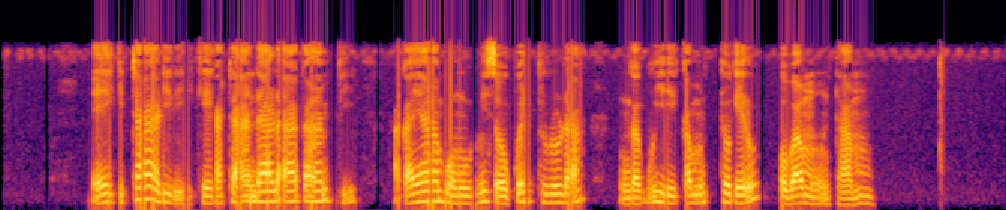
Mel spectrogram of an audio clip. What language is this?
Ganda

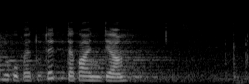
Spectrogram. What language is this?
Estonian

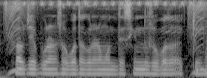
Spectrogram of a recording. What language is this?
Bangla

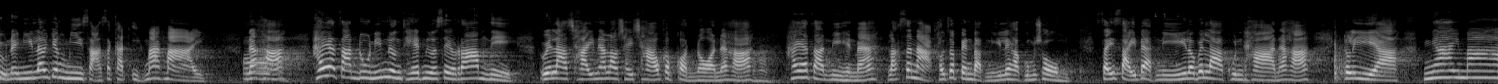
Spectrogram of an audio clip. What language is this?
Thai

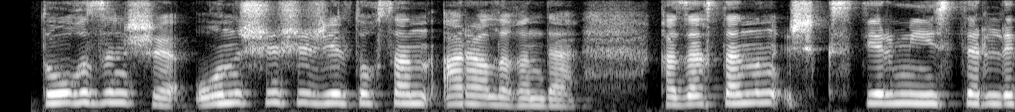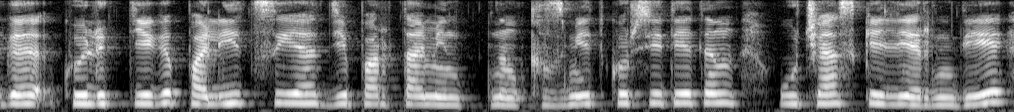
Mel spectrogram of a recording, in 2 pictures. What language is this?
Kazakh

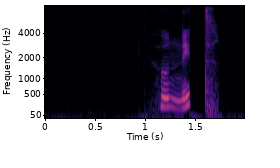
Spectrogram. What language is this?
Swedish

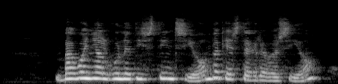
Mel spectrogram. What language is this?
Catalan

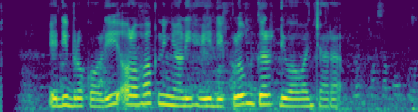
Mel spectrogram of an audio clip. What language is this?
Sundanese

